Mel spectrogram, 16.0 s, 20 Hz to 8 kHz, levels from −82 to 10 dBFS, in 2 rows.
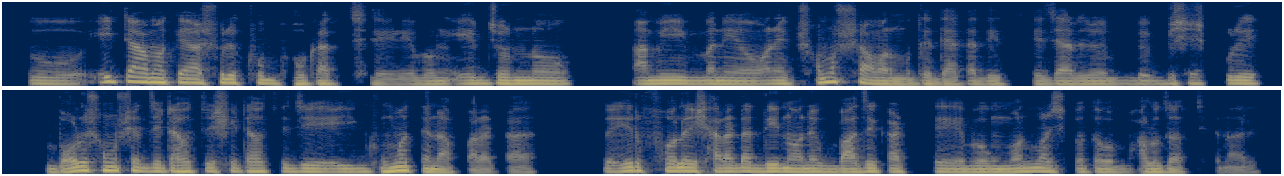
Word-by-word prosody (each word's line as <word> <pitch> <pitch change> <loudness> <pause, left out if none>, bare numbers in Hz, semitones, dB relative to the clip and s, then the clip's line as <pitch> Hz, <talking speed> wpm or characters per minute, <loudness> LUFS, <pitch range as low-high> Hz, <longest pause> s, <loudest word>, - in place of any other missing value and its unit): তো 110 - -6 0.4
এইটা 170 +2 +2
আমাকে 150 -1 +4
আসলে 135 +4 +2
খুব 120 - 0
ভোগাচ্ছে 100 -1 -4 0.2
এবং 100 +1 -4 0.2
এর 110 - +1
জন্য 110 -1 +4 0.7
আমি 115 +1 +4 0.2
মানে 105 -1 +1 0.2
অনেক 110 -1 0
সমস্যা 155 +1 +1
আমার 100 -2 +1
মধ্যে 90 +2 -3
দেখা 90 +2 -6
দিচ্ছে। 95 +1 -8
যার 95 -1 -2
জ - - -2 0.3
ব্যা 100 - -4
বিশেষ 110 +2 -4
করে 115 -2 +2 0.6
বড় 130 - +5
সমস্যা 140 -1 +3
যেটা 115 -1 +1
হচ্ছে 115 +2 -1
সেটা 120 -1 -2
হচ্ছে 115 +1 -4
যে 115 - +3 0.2
এই 105 - +1
ঘুমাতে 120 +1 +5
না 90 - 0
পারাটা। 90 +1 -10 0.5
তো - - -7
এর 135 - +5
ফলে 130 0 +4
সারাটা 115 +1 +1
দিন 120 0 +5
অনেক 105 -1 +2
বাজে 100 +3 +2
কাটছে 110 0 -5
এবং 100 +1 +1
মনমানসিকতাও 105 -3 0
ভাল 100 +1 -2
যাচ্ছে 90 - -10
না - - -14
আরকি। 90 +1 -18
110 Hz, 175 wpm, -20 LUFS, 100-120 Hz, 0.7 s, বড়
